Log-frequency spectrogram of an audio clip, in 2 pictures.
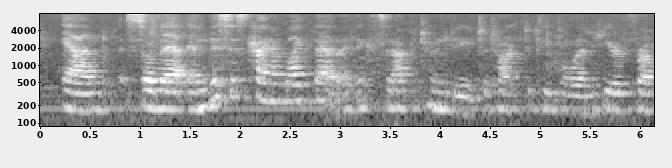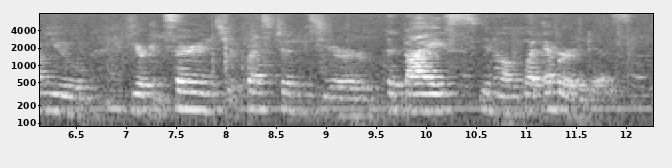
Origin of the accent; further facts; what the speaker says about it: Duluth, Minnesota, United States; from Duluth, Minnesota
